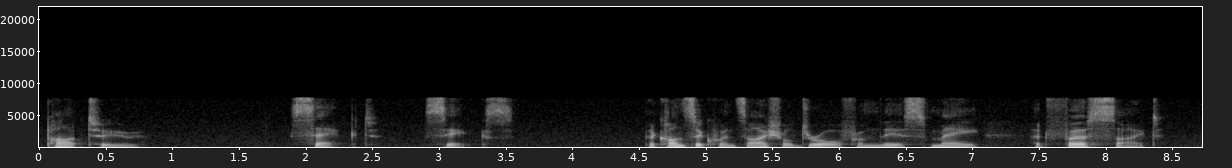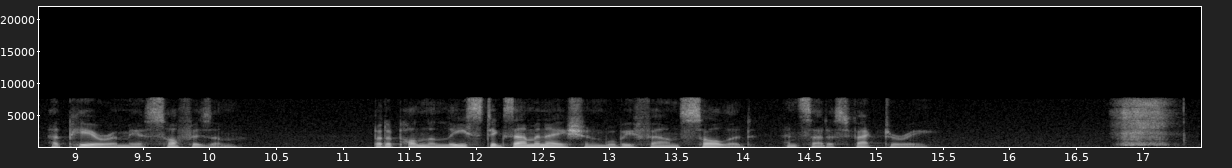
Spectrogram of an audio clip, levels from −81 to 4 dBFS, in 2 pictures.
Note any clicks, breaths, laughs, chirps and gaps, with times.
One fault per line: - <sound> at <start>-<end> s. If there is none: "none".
- sniff at 16.8-17.4 s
